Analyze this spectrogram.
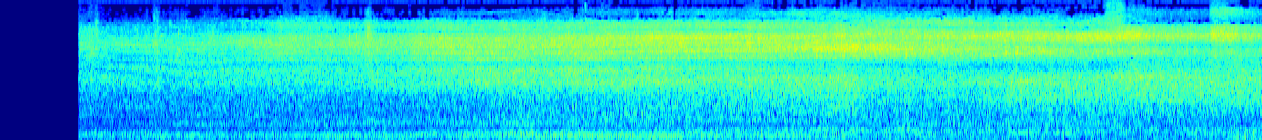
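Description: Heavy road vehicles' engines running as they drive slowly away. A low engine hum fades out about seven seconds in, under a steady rushing noise.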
